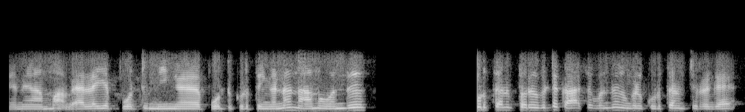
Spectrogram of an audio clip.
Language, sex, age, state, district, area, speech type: Tamil, male, 45-60, Tamil Nadu, Coimbatore, rural, conversation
